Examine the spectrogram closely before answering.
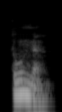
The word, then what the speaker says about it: tuna: mencionado alguna sesión anterior nótese que es en tuna pero no se dice así en inglés exactamente dice en inglés tuna sí eh entonces también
